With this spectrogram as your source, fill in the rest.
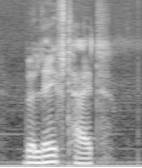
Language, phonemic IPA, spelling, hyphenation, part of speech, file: Dutch, /bəˈleːftˌɦɛi̯t/, beleefdheid, be‧leefd‧heid, noun, Nl-beleefdheid.ogg
- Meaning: politeness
